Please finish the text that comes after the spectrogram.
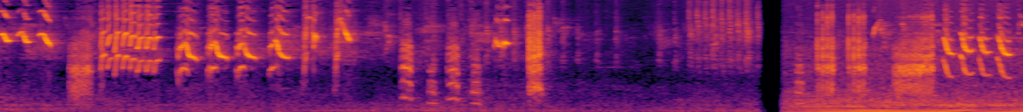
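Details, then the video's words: Young male black-winged myna song, for tutoring and calming stressed mynas: repeated downslurred whistled notes with harmonics, clicks, a quiet pause, then loud rasping phrases and falling whistles over low hum. "Jalak Kebo Jantan Muda Gacor PAs Buat Masteran dan terapi Burung Jalak Stres"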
